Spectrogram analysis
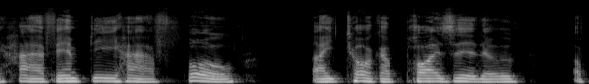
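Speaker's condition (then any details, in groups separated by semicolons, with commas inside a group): Parkinson's disease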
